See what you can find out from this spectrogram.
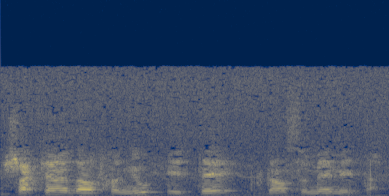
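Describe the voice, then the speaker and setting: A man's voice: mid-range voice, fairly even intonation, a little slow, slight background noise, low-quality recording. A man translating a spiritual talk into French, hesitant and often stopping on fillers. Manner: hesitant, frequent fillers, repeats words. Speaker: interpreter. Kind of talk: consecutive interpretation into French.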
